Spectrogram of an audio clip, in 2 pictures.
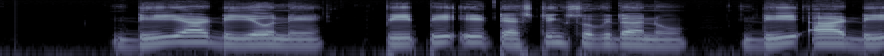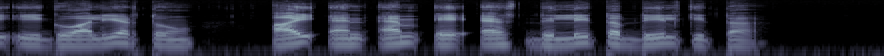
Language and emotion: Punjabi, neutral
